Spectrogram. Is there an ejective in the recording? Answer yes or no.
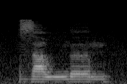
no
